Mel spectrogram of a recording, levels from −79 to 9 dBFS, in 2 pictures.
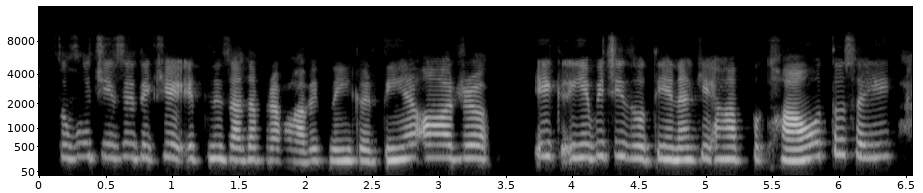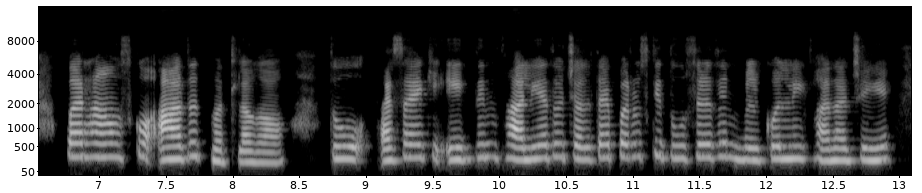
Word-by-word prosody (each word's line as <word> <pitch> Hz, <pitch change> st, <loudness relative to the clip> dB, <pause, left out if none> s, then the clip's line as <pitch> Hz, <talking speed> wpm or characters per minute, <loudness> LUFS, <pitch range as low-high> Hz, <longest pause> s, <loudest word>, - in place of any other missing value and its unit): तो 275 Hz, -, -6 dB
वो 295 Hz, -, -10 dB
चीज़ें 280 Hz, 0 st, -6 dB
देखिए 275 Hz, +1 st, -2 dB
इतनी 260 Hz, +1 st, -3 dB
ज़्यादा 245 Hz, 0 st, 0 dB
प्रभावित 230 Hz, -2 st, -3 dB
नहीं 225 Hz, 0 st, +1 dB
करती 225 Hz, +1 st, 0 dB
हैं 270 Hz, +2 st, +1 dB
और 270 Hz, -1 st, +2 dB, 0.4 s
एक 310 Hz, 0 st, -1 dB
ये 275 Hz, +2 st, -1 dB
भी 285 Hz, +3 st, -2 dB
चीज़ 305 Hz, -2 st, -5 dB
होती 260 Hz, 0 st, -2 dB
है 250 Hz, -, +4 dB
ना 240 Hz, +1 st, +4 dB
कि 260 Hz, -, -2 dB, 0.2 s
आप 250 Hz, +1 st, -3 dB
खाओ 235 Hz, +4 st, +6 dB
तो 345 Hz, -, -2 dB
सही, 290 Hz, -2 st, -5 dB, 0.3 s
पर 290 Hz, 0 st, +5 dB
हाँ, 290 Hz, 0 st, +4 dB
उसको 280 Hz, -, -2 dB
आदत 255 Hz, +5 st, +6 dB
मत 215 Hz, 0 st, -2 dB
लगाओ। 195 Hz, -2 st, +1 dB, 0.4 s
तो 255 Hz, -1 st, -1 dB
ऐसा 235 Hz, +4 st, -1 dB
है 275 Hz, 0 st, +2 dB
कि 265 Hz, -3 st, -10 dB
1 245 Hz, 0 st, -2 dB
दिन 280 Hz, +1 st, -7 dB
खा 260 Hz, -2 st, +7 dB
लिया 255 Hz, +3 st, +1 dB
तो 290 Hz, +1 st, -5 dB
चलता 265 Hz, -1 st, -2 dB
है, 275 Hz, -, -1 dB
पर 290 Hz, -1 st, 0 dB
उसके 310 Hz, +2 st, -8 dB
दूसरे 270 Hz, 0 st, -3 dB
दिन 280 Hz, -2 st, -5 dB
बिल्कुल 240 Hz, +2 st, -1 dB
नहीं 260 Hz, 0 st, 0 dB
खाना 230 Hz, +1 st, +2 dB
चाहिए। 235 Hz, +2 st, -1 dB
260 Hz, 220 wpm, -20 LUFS, 235-280 Hz, 0.4 s, खा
